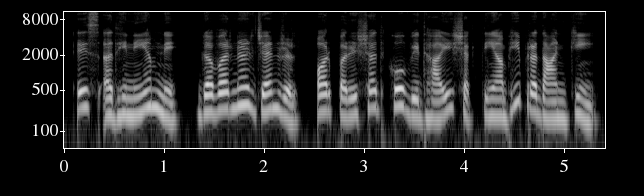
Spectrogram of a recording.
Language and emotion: Hindi, neutral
